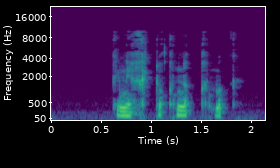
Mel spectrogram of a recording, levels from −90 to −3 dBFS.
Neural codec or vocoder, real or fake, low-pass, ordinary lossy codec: none; real; 9.9 kHz; MP3, 64 kbps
